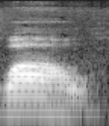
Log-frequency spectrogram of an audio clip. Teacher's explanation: نہیں کر رہی، اور سموتھلی ہماری آواز باہر آ رہی ہے۔ الف واو کے لیے ہماری ہونٹوں کی شیپ گول ہو کر باہر کی طرف آتی ہے اور پھر اندر کی طرف چلی جاتی ہے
